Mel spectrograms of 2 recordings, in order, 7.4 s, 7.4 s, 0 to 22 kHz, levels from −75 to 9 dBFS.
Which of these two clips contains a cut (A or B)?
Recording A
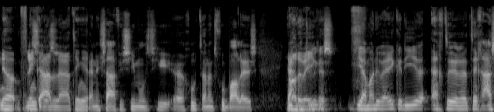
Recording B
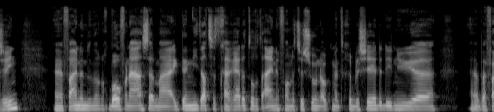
A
